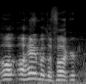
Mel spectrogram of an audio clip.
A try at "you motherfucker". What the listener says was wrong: No, you can't do it like that. You have to have the intonation of, you motherfucker, or, you motherfucker! It also depends on the line that comes before it. It's just like, oh, you scared me, you motherfucker! Or it's like, oh, you slept with my wife, you motherfucker!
